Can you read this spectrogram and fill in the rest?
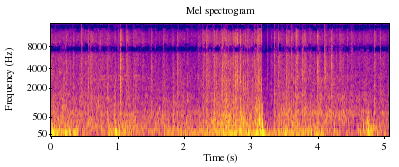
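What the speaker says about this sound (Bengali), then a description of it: "দেখুন একটু কবুতর গুলা" Pigeons on a rooftop pigeon farm cooing in low, rolling calls that overlap continuously, fairly close, with a brief louder flutter or knock partway through and no speech.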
